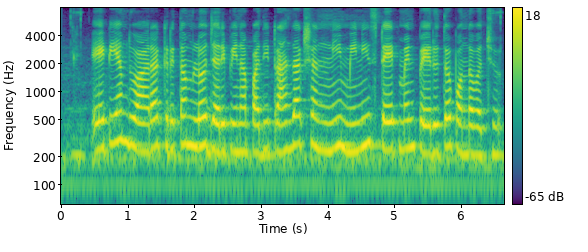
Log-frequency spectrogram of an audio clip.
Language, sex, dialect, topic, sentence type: Telugu, female, Central/Coastal, banking, statement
